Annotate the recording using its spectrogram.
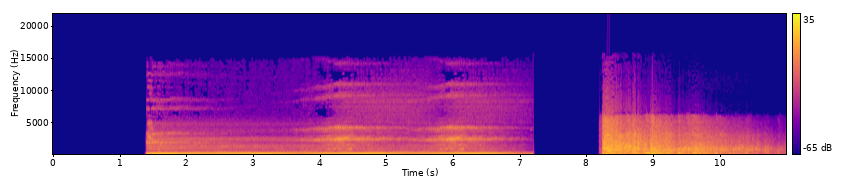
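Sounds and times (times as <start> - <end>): thunderclap rumbling crash: 8.2 - 11.0.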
